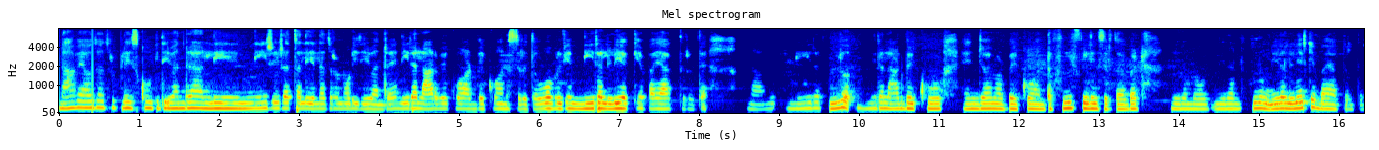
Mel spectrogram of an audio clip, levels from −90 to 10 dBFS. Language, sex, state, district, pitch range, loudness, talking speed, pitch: Kannada, female, Karnataka, Bellary, 175-190 Hz, -21 LUFS, 125 wpm, 180 Hz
